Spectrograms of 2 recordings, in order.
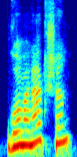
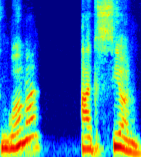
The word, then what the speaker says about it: Woman Action: Entonces, mi usuario de Instagram es Woman Action, pero aquí lo importante es Woman acción, ¿vale? Yo lo pronuncio en inglés porque me encanta cómo suena. Pero es acción en español, ¿vale?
